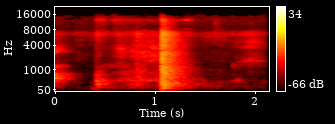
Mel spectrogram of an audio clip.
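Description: A single sharp knock about a second in, with a short ring after it.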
